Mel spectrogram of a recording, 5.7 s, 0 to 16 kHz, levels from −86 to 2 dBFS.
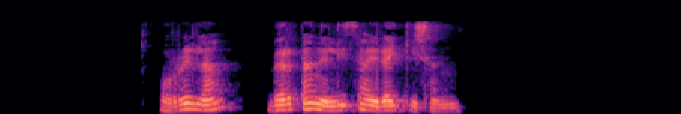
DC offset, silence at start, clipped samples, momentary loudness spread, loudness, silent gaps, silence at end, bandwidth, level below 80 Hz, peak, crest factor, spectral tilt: under 0.1%; 1.35 s; under 0.1%; 16 LU; -21 LUFS; 2.04-2.22 s; 1.85 s; 8 kHz; -72 dBFS; -6 dBFS; 18 dB; -5 dB/octave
